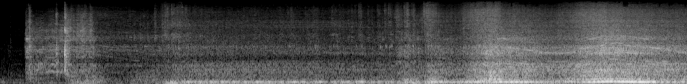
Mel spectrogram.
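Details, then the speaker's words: 1967 Chevrolet Chevelle Malibu Wagon, 350 V8 with four-barrel carb, headers, electronic ignition, Turbo 350 automatic: starts and settles into a steady, even lumpy idle with light blips, no knocks or misses; healthy-sounding normal start and idle. "you know sounds good it's healthy sounding and uh runs real good but it's a you know it's a cruiser"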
